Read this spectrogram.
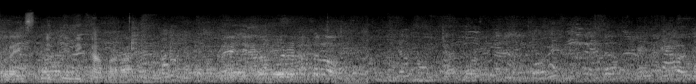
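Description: A crowd of people chatter in the open air.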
